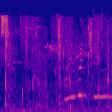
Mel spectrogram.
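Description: Scattered sharp clicks and knocks from a horse nosing and moving right up against the phone, with a soft drawn-out voice in the second half.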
